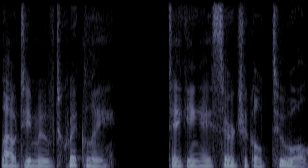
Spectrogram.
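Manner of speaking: plain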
